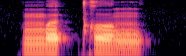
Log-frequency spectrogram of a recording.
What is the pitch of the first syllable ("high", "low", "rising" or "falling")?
rising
